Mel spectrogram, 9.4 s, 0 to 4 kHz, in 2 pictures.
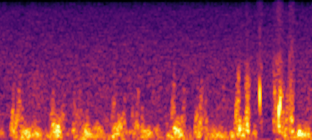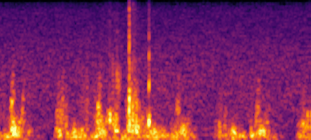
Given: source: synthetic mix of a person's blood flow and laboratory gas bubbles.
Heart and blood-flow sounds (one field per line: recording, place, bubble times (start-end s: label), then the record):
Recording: Doppler ultrasound of blood flow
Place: precordium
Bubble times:
3.71-3.80 s: bubbles
3.89-3.97 s: bubbles
4.12-4.28 s: bubbles
4.36-4.46 s: bubbles
6.33-6.52 s: bubbles
6.59-6.81 s: bubbles
6.90-7.00 s: bubbles
From the record:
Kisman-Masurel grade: 222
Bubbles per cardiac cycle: several, 3 to 8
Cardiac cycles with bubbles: 10 to 50%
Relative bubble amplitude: moderate (0.250 to 0.450)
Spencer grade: 2 (many but less than half of the cardiac periods contain bubble signals, singularly or in groups)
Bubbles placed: only in the low amplitude regions of the cardiac cycle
